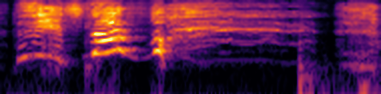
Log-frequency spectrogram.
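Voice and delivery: high, slow words breaking into laughter; can't get it out for laughing; laughing shout. Real, not acted. Cracks up mid-sentence.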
